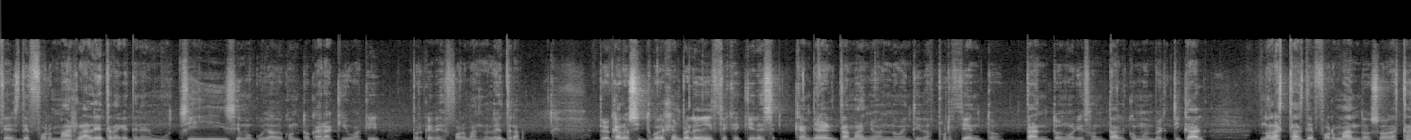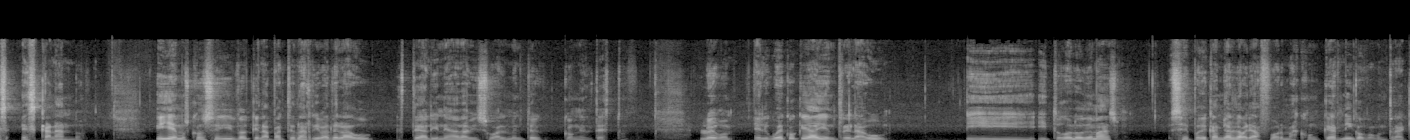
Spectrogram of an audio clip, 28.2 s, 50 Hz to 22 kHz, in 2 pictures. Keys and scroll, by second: 8.4 9.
